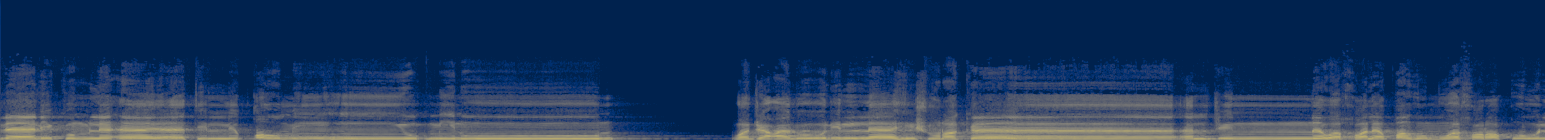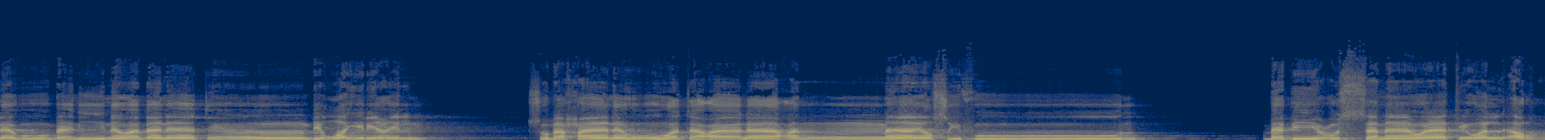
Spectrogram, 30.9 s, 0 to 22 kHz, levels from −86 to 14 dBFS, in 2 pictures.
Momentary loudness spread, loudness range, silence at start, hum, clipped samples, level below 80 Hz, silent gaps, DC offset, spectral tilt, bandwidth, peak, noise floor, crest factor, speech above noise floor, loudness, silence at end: 7 LU; 3 LU; 0 s; none; under 0.1%; -70 dBFS; none; under 0.1%; -6 dB/octave; 11 kHz; -2 dBFS; -66 dBFS; 16 dB; 48 dB; -18 LUFS; 0 s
